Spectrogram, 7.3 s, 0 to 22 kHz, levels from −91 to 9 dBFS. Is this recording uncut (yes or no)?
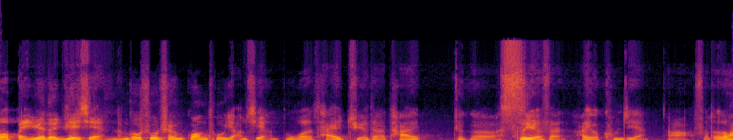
yes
